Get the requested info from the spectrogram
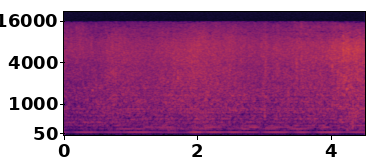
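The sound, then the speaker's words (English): Ocean waves wash in a steady, continuous rush of surf with no clear breaks between swells, over a low, even hum. Moderately quiet and unchanging throughout, with no voices. “Imagine the waves continuously going back and forth, swirling around your feet.”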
